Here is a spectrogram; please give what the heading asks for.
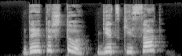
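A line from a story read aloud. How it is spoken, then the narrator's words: Tipsy student shouting. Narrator (Russian): кричал прежде всех захмелевший студент по прозвищу Тихоня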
